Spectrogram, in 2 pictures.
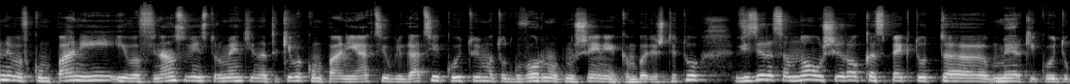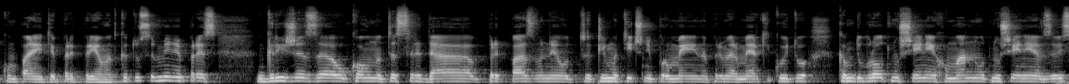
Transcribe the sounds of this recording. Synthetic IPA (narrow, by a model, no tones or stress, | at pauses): nɛvɐfkompaniːvɐfːinansoviːnst̪ɾumɛnt̪inɐt̪ɐkivəkompaniːak̚t̪siːobliɡat̪siːkoit̪ʊimɐt̪od̪ɡovɔɾnoːt̪noʃɛniɛkɐmbɤd̪ɛʃt̪ɛt̪o | viziɾəsəmnɔɡʊʃiɾɔkɐspɛkt̪ot̪ːmɛɾkikoit̪ʊkompaniːt̪ɛpɾɛt̪̚pɾiɛmɐt̪kɐt̪ɔsəminɛpɾɛs | ɡɾiʒəzɐokɔlˠnət̪əsɾɛd̪apɾɛt̪̚pazvɐnɛot̪klimɐt̪it͡ʃnipɾomɛninɐpɾimɛɾmɛɾkikoit̪ʊ | kɐmd̪obɾɔot̪noʃɛniɛxumanːoːt̪noʃɛniɛvzɐvis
